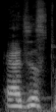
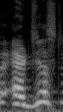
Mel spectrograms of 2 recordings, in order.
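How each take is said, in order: First: एडजस्ट as "ejust", without d; silent d. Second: एडजस्ट with the d sounded, "ad-just"; mispronunciation. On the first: Teacher giving the right form, एडजस्ट with silent d. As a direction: drop the d from एडजस्ट. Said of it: "क्या होता है?". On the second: Teacher rejecting the common form, एडजस्ट with audible d. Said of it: "नहीं होता". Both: Shown as a demonstration.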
